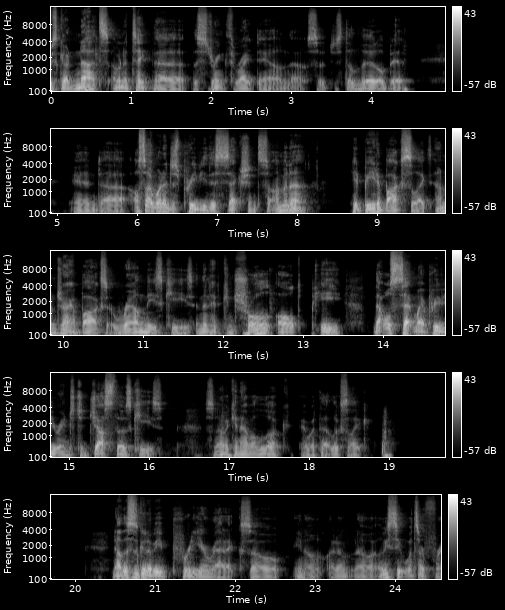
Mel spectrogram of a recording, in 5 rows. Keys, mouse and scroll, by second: 1.8 click, 6.4 shift+middle click, 8.0 b, 13.0 ctrl+alt+p, 16.8 space, 24.2 click.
